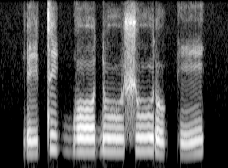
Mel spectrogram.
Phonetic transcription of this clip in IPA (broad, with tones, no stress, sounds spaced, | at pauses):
ɾ i˨ t i˦ ɡ͡b oː˦ ɗ uː˦ ʃ uː˦ ɾ u˨ k ĩ˨˦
